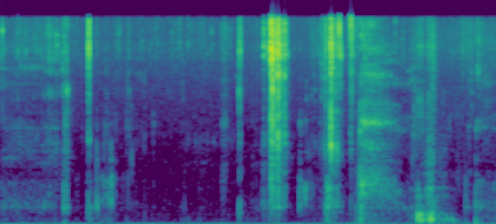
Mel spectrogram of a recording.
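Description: Close-miked eating sounds: chewing with soft wet mouth clicks, and a few short crisp crunches about halfway through.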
